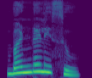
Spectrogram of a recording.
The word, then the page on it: ಬಂಡಳಿಸು: Kannada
